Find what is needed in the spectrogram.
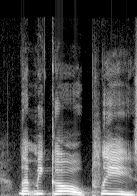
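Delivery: high, squeaky little mouse voice. A mouse grabbed by a lion that has just woken pleads, squeaking. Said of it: "squeaked the mouse".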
